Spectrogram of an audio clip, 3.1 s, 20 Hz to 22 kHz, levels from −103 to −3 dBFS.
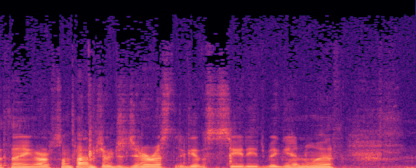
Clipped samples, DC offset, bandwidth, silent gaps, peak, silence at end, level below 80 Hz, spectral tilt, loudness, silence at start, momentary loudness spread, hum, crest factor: under 0.1%; under 0.1%; 17.5 kHz; none; -4 dBFS; 0 s; -46 dBFS; -6.5 dB/octave; -22 LUFS; 0 s; 9 LU; none; 20 dB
